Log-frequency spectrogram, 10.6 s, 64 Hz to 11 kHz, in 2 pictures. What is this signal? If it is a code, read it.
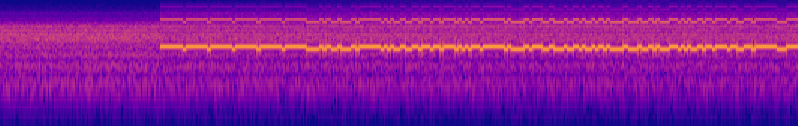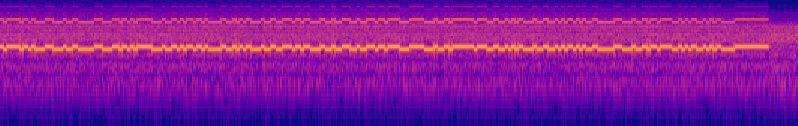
RTTY (45.45 baud, 170 Hz shift), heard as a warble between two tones, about 1550 Hz centre. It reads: SP6EU DE ZS2MKZ TNX FER CALL. UR RST 449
